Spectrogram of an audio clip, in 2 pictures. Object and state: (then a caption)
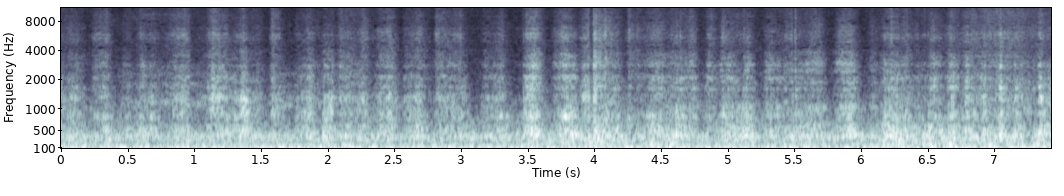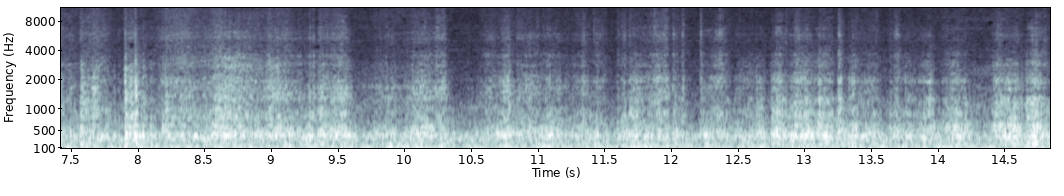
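Cardboard box being scratched. Long acrylic nails on both hands scratch the side of a hollow, printed corrugated cardboard box. The result is a steady, continuous rasping and rubbing texture, heavy in the low range and with very little high-end brightness. It keeps an even level throughout, with no distinct separate hits.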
